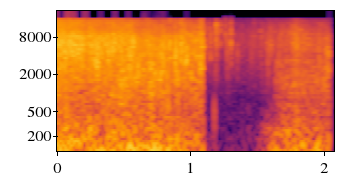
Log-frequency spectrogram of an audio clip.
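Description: Logo sound effect of a stone wall blasting apart: a loud, deep boom that cuts off suddenly after about a second, then crumbling, shattering debris rising near the end.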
